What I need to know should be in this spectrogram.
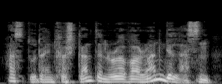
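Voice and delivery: scornful Cersei. Acted. Sister doubting her brother's sanity, high scornful voice. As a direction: scold him with high-pitched disbelief.

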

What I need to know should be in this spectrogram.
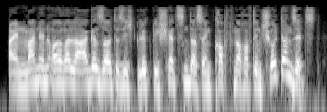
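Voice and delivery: high-pitched queen's pronouncement; imperious queen, threatening; haughty queen. A narrator's reading. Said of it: "verkündete die Königin".

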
